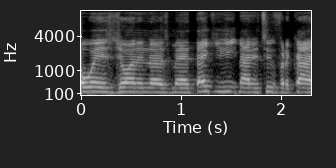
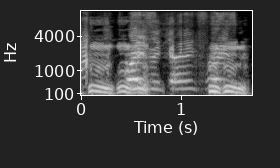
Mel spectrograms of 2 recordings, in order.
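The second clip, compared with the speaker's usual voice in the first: louder, egging him on; loud urging; 9 dB louder, much slower than usual. Real, not acted. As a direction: push him to say it. Urging a friend to answer.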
